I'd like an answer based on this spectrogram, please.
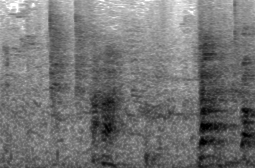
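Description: Brief, sharp bark-like vocal bursts from an adult, separated by quiet gaps; an acted bark-like vocal tic of Tourette syndrome.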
